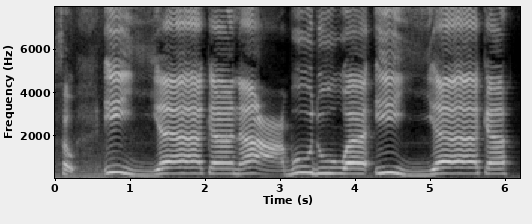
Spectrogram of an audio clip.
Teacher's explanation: Mad from Jawf, and Hamza from deepest part of the throat.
